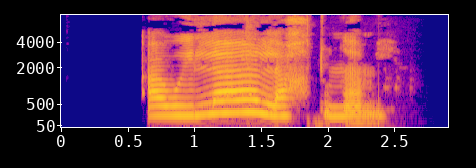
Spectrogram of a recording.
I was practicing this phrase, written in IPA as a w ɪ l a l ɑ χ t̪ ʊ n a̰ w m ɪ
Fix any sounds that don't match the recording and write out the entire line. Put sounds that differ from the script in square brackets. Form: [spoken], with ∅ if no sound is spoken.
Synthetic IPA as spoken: a w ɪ l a l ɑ χ t̪ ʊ n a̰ [∅] m ɪ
